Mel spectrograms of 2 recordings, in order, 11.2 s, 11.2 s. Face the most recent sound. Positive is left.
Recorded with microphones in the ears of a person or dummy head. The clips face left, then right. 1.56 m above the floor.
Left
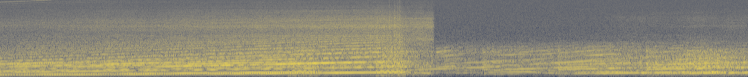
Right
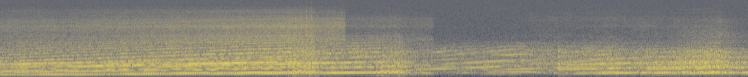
No sound to turn to.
